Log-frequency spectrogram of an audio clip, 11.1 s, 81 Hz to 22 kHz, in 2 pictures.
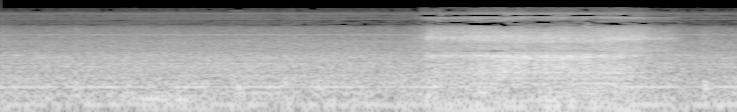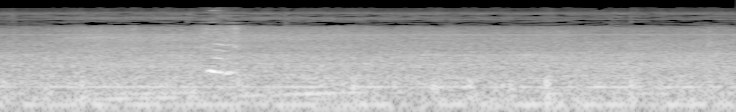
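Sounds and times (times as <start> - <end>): steady low hum: 0.0 - 11.0
person snoring: 3.2 - 5.1.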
